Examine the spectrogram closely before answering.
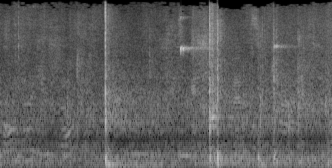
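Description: A basketball thuds on a wooden floor in an echoing hall.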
